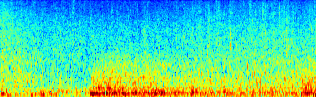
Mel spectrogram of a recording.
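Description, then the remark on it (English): A steady roar of stormy wind and churning, crashing sea waves during a storm, with a deep low rumble that swells after the first second and then stays loud and continuous throughout. “As the storm above grew and grew, they could see the wind was whipping and the waves splashing and crashing down on themselves.”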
